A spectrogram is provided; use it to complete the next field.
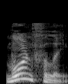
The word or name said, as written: mournfully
